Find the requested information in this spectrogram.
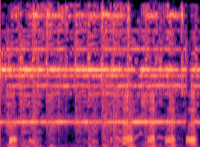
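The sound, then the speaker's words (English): A bell rings with a bright, sustained metallic tone that carries steadily throughout, while a voice talks underneath it in short, rhythmic bursts. “Wait a minute. Where my bell?”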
